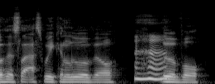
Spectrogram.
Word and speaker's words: Louisville: Louisville is how you say it. Louisville. Yeah, you have to act like your mouth is full.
